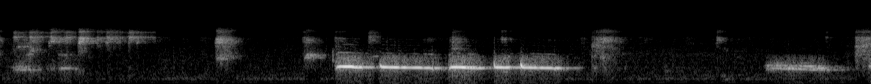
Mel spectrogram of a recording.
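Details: A Eurasian collared dove (Turkish dove) singing in the Patio de los Filósofos courtyard of the university in Alcalá de Henares, Spain: low, hollow, slightly falling coos strung closely in short runs, with soft higher chirps and rustling between phrases.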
